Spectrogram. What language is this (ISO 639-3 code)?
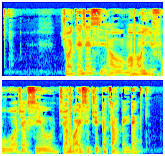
yue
